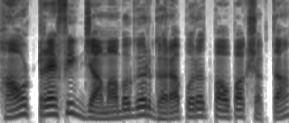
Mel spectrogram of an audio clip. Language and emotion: Goan Konkani, neutral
